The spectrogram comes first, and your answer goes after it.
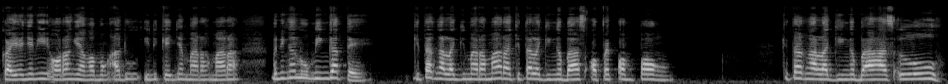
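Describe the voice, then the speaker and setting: A combative woman, talking straight to her livestream viewers. Her voice sits a little high, and she stays sassy and dismissive throughout. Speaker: livestream host. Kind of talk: casual livestream rant.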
